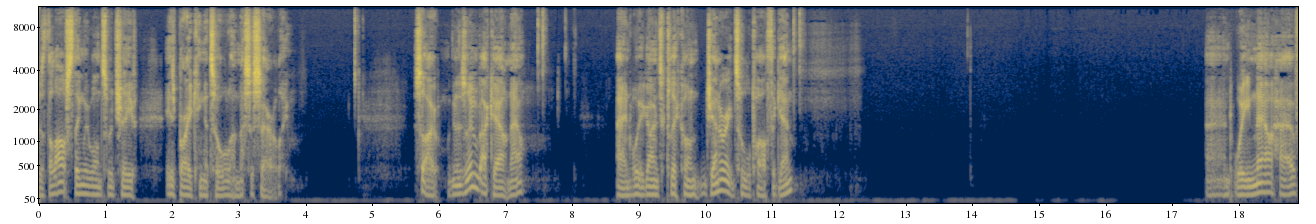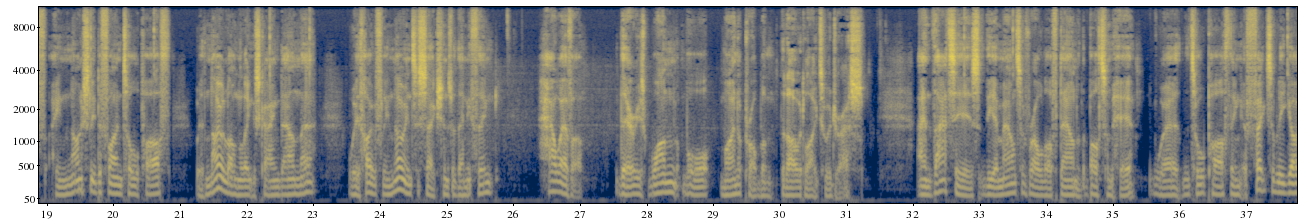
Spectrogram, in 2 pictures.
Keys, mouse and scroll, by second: 6.1-6.7 scroll, 7.5 click, 11.3 click, 18.7-19.8 middle drag, 18.7-19.1 scroll, 19.8 middle click, 20.0 middle drag, 20.2 middle drag, 20.5 right click, 22.3 scroll, 22.9 right click, 33.4 right click, 33.8-34.4 scroll.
